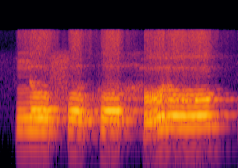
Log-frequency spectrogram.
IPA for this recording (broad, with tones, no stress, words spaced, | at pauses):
no˨fo˨ko˨ hɔ̃˨˦ɾɔ̃˦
